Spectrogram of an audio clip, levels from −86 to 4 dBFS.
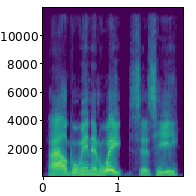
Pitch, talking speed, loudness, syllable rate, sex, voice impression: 175 Hz, 225 wpm, -19 LUFS, 4.2 syllables/s, male, masculine, adult-like, tensed, powerful, bright, slightly soft, muffled, friendly, slightly reassuring, unique, slightly wild, lively, intense, light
